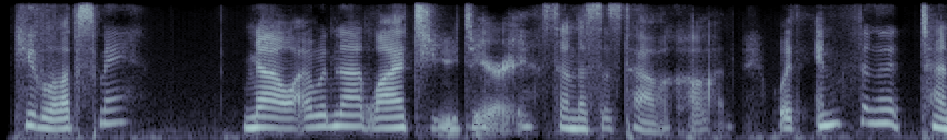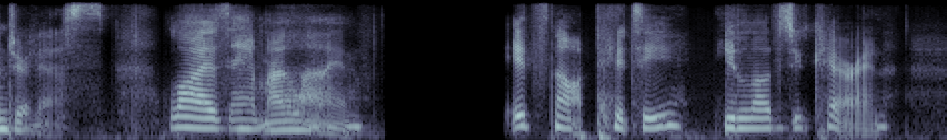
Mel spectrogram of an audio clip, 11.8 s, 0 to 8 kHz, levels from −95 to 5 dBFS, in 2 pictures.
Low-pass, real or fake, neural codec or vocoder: 7.2 kHz; fake; codec, 16 kHz, 1 kbps, X-Codec, HuBERT features, trained on general audio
